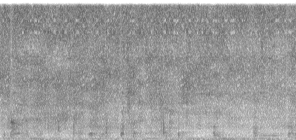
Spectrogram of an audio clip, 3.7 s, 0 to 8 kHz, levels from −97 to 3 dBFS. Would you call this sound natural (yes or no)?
no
